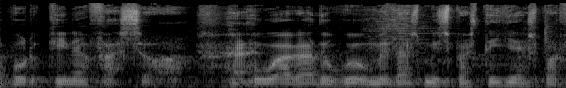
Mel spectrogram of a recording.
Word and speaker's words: Burkina Faso: Wikipedia Cuál es la capital de ballena faso se pronuncia burkina faso me das mis pastillas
